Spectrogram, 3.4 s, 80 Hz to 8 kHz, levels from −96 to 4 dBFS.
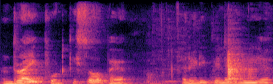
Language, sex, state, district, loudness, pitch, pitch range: Hindi, male, Delhi, New Delhi, -18 LUFS, 140 Hz, 130-165 Hz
